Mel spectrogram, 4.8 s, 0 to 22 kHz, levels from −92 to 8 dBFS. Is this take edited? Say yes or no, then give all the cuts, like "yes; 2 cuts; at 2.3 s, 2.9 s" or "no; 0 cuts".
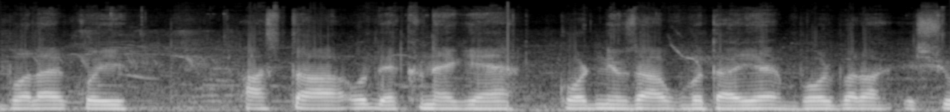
yes; 1 cut; at 2.6 s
